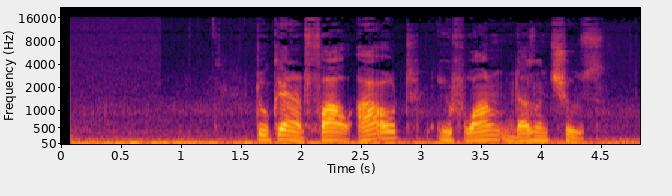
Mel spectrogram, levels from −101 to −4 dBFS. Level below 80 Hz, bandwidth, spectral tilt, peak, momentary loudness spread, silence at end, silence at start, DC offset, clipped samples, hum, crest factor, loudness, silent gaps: -34 dBFS; 16 kHz; -7 dB/octave; -4 dBFS; 17 LU; 0 s; 0.1 s; under 0.1%; under 0.1%; none; 20 dB; -23 LUFS; none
